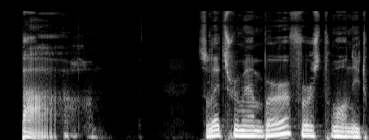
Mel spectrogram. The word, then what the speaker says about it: parts: the plural form, so with the S in the end, that is totally mute, you don't pronounce it, so it will be exactly the same pronunciation, par.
